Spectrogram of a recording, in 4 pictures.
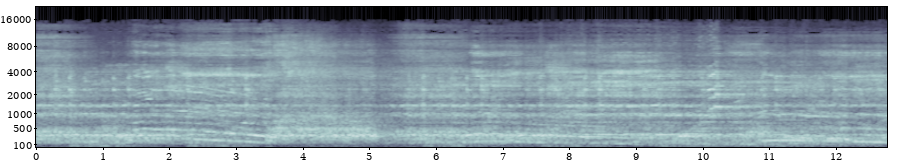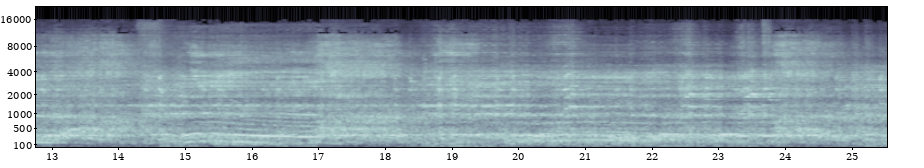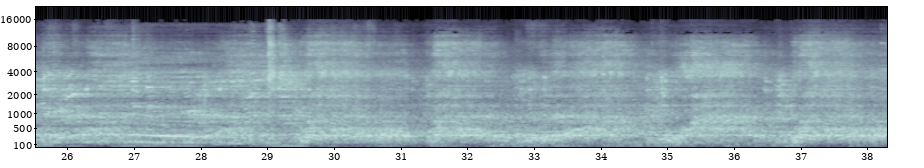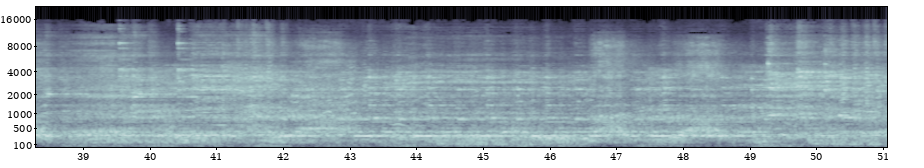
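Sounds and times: dinosaur roars over sound system: 0:00.0 - 0:51.0.

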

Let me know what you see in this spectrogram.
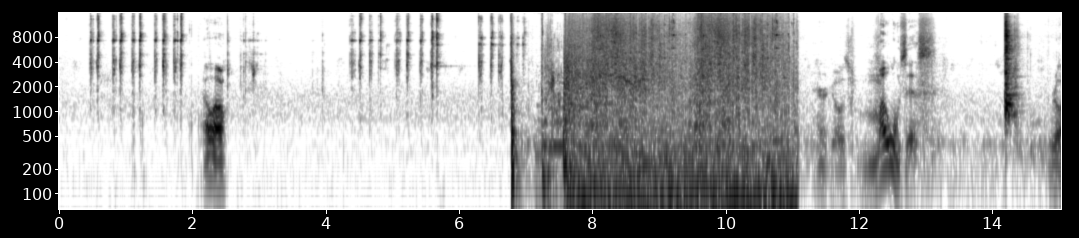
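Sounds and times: cartoon explosion rumble: 0:07.1 - 0:11.1.

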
